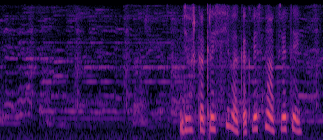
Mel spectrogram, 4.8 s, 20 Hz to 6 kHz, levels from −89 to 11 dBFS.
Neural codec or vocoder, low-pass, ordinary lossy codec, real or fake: none; 5.4 kHz; none; real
